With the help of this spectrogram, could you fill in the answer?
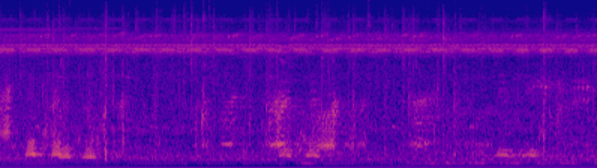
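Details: Frogs croaking together in a chorus, with short low pulsed croaks repeating in quick bursts and higher clipped notes overlapping, all over a continuous high-pitched drone throughout.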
